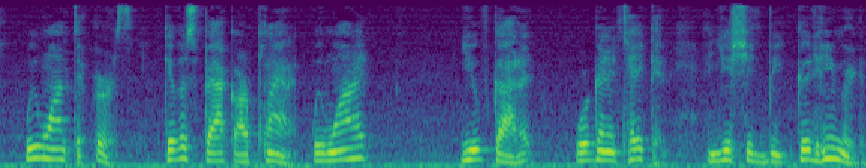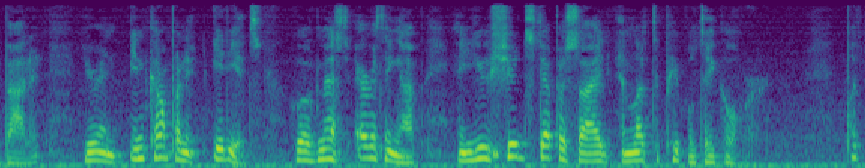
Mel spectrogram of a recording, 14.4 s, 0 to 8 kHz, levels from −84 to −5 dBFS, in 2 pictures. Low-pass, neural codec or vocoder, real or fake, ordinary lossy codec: 7.2 kHz; autoencoder, 48 kHz, 128 numbers a frame, DAC-VAE, trained on Japanese speech; fake; MP3, 48 kbps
